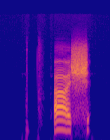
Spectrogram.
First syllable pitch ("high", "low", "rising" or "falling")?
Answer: low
